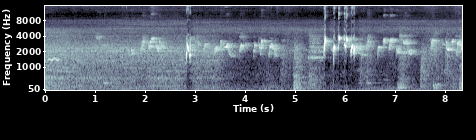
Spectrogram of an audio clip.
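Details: Red-whiskered bulbul master song, loud and clear: a run of warbling, liquid phrases building to a quick cluster of sharp chirps near the middle, then more rolling warbles.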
